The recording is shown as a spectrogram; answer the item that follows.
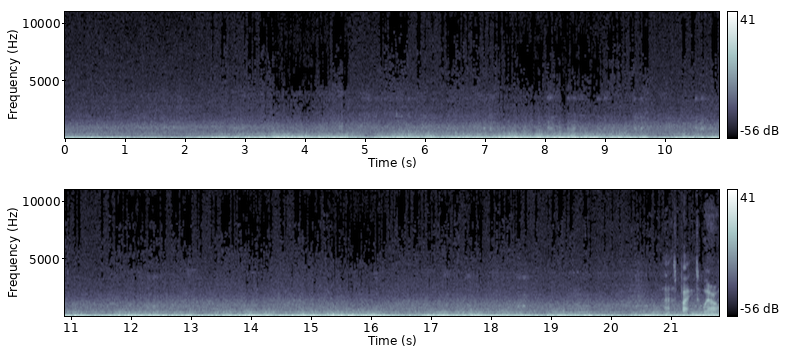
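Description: Wind buffeting the microphone: a gusting low rumble that swells and fades every second or two.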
